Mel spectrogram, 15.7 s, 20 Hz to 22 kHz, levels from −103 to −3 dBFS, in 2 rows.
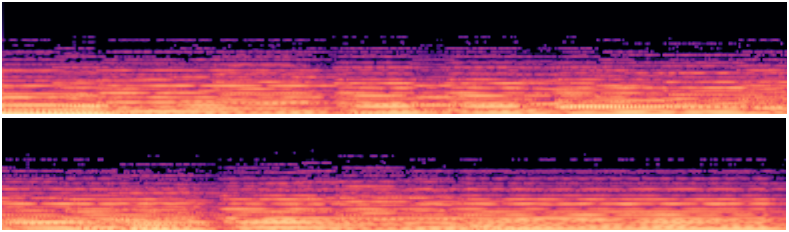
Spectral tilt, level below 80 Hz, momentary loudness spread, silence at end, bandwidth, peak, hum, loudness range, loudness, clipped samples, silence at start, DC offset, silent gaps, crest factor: -8 dB/octave; -20 dBFS; 5 LU; 0 s; 6.2 kHz; -2 dBFS; none; 1 LU; -19 LUFS; under 0.1%; 0 s; under 0.1%; none; 14 dB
